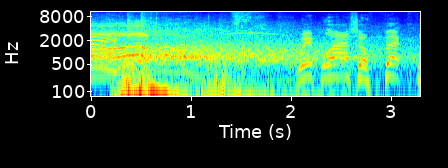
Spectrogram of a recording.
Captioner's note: crowd cheering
